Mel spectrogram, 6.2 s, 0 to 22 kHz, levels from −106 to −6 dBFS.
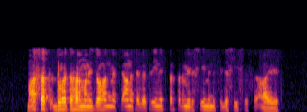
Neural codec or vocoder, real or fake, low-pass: none; real; 3.6 kHz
